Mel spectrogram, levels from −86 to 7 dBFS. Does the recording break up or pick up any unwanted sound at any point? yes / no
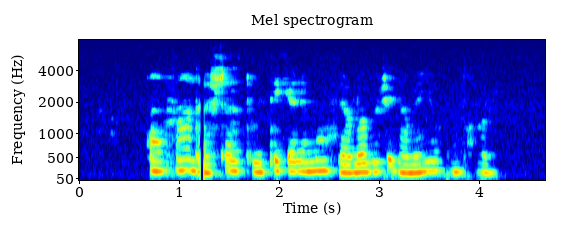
yes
